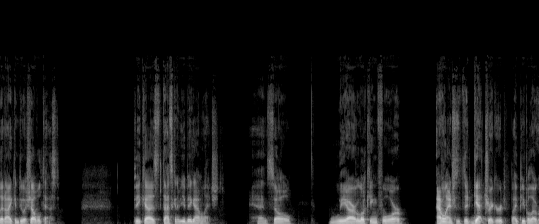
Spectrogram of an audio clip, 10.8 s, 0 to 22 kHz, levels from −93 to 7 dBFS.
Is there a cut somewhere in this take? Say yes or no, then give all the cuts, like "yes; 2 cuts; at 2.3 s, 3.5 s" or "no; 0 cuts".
no; 0 cuts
